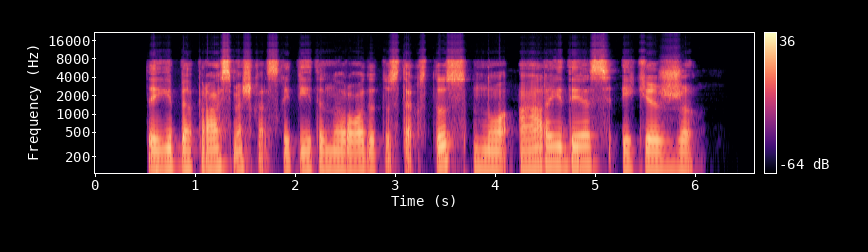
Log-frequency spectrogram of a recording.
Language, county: Lithuanian, Kaunas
